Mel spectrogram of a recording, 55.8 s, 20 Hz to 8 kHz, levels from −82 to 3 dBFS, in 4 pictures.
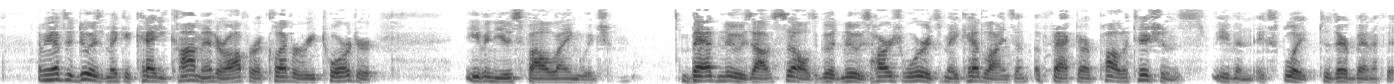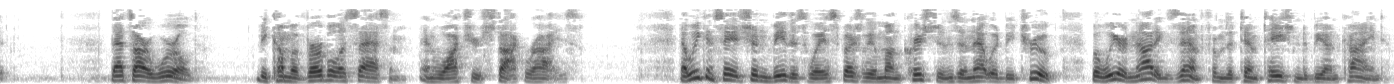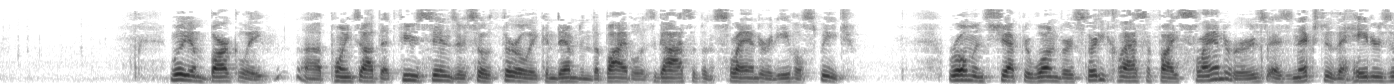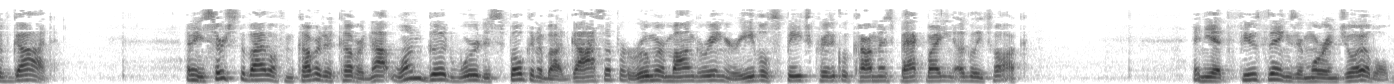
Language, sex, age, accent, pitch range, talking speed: English, male, 50-69, American, 125-180 Hz, 160 wpm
